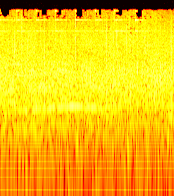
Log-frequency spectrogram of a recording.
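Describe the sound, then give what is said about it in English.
Steady, dense audience applause as the audience picks a contest winner by applause, a continuous wash of many hands clapping at an even, fairly loud level throughout, with no voices standing out. “Well, audience, it's up to you to pick a winner by applause.”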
